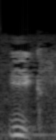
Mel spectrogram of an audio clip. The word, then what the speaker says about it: IAX: Yeah, that's how the asterisk geeks pronounce it, Eeks, like E-E-K-S. I don't know. I always read it as I-A-X at first, and then I heard all the when I went to Astracon, they all said Eeks.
